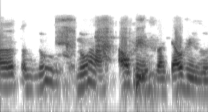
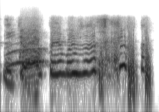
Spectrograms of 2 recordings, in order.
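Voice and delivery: high, loud laughing squeal; 5 dB louder than usual. Real, not acted. Host asking Jéssica for the book's theme, laughing hard. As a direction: squeal the question through real laughter. Host cracks up at rambling answer.

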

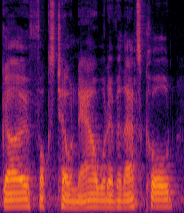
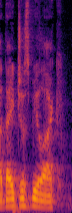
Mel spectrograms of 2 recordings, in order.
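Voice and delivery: ordinary delivery

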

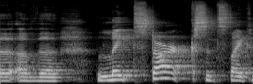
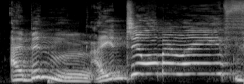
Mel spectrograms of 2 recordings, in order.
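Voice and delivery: mock wounded lament; 6 semitones higher, slower than usual. Jon's hurt reaction acted.

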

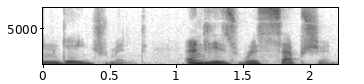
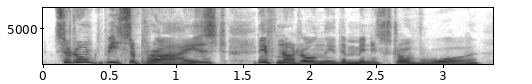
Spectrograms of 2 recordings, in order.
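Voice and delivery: higher, louder ironic lecture; a lightly voiced worldly diplomat, teasing; sardonic diplomat Bilbin; 6 semitones higher, 5 dB louder than usual. A narrator's reading. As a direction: needle the soldier with mock grandeur.

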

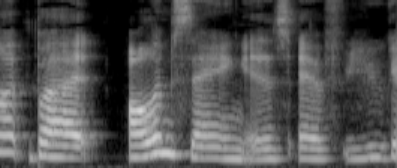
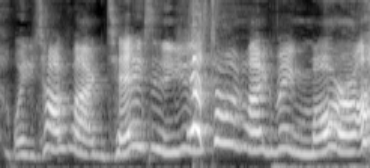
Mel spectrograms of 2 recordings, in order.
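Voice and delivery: loud, higher mock-angry accent; hammed-up angry rant cracking into laughter; imitated angry voice; 6 semitones higher, 13 dB louder than usual. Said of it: "like, a really angry voice".

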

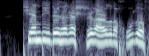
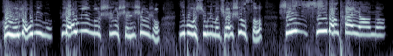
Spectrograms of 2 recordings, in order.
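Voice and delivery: begging for mercy; 12 semitones higher than usual. Acted. Last sun begging Houyi to spare him, high crying plea. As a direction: beg for your life, voice cracking. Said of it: "这个太阳大声求饶".

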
